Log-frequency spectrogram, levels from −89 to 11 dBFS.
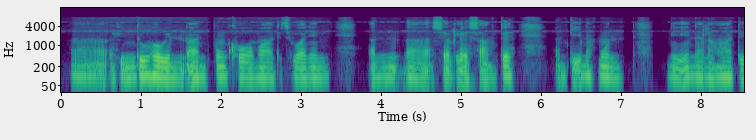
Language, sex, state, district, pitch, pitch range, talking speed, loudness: Mizo, male, Mizoram, Aizawl, 95 Hz, 95-105 Hz, 140 wpm, -22 LUFS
